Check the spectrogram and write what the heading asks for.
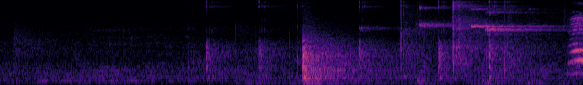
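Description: A table tennis rally: the celluloid ball clicking sharply off the bats and the table, starting about a second and a half in, with the loudest hit about halfway through. Near the end, short high squeaks of rubber shoe soles on the court floor join the hits.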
